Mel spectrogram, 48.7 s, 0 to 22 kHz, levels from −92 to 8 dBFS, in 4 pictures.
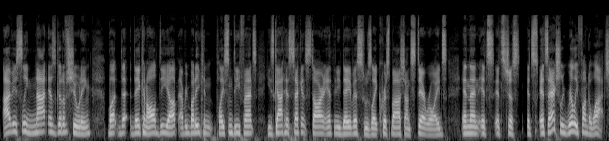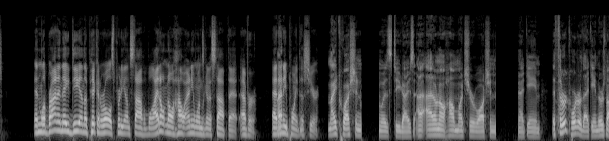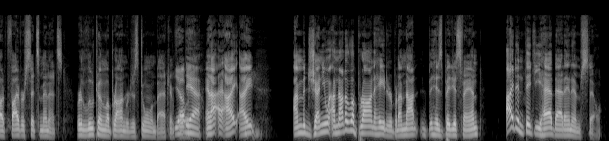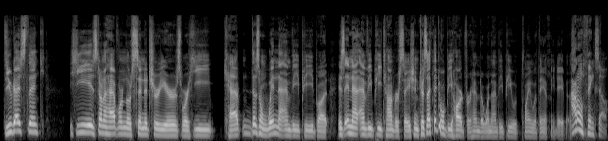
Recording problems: audio freezing; at 19 s and at 22 s

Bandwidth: 14.5 kHz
